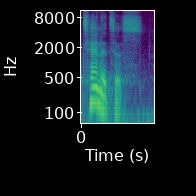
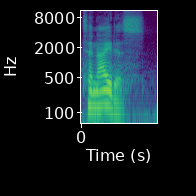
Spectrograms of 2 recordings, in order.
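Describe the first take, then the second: First: The stress is on the first syllable. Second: The stress is on the second syllable. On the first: The speaker calls it right. "but tinnitus" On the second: The speaker calls it wrong. "not tinnitus"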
